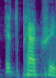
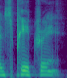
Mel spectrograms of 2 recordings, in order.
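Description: First: It uses the British pronunciation of the name. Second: It uses the American pronunciation of the name. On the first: "In Britain" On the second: "In America"

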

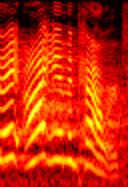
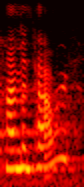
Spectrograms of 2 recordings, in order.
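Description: First: It sounds firm and full of authority. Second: It sounds unsure and questioning. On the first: The speaker is certain of having strength. The speaker calls it right. "Say it with authority and strength" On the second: The speaker doubts having strength. The speaker calls it wrong. "I'd be like"

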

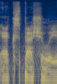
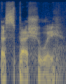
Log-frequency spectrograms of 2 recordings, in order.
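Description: First: The word has a regional, non-standard pronunciation. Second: The word has the standard pronunciation. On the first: This is how the other person says it. "you say especially" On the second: This is the usual way to say it. "instead of especially"

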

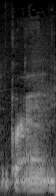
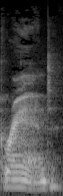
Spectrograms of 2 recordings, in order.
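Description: First: The word ends on n with no d. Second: The word ends with a clear d sound. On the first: The speaker calls it right. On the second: The speaker calls it wrong. "It's not Grand"

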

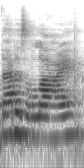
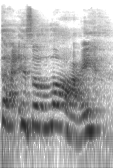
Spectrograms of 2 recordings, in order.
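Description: First: It is said in a calm, plain voice. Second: It is said loudly, in a yelling voice.

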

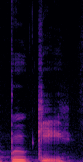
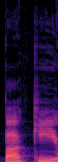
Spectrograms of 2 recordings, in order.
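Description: First: The first vowel sounds like the vowel in book. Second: The first vowel sounds like the vowel in but. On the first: The speaker calls it right. "is it actually ooh, the sound?" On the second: The speaker calls it wrong. "which I took to mean but"

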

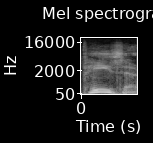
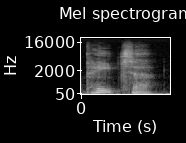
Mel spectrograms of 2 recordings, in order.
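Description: First: It is said like the town, Pisa. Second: It is said like the food, pizza. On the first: The speaker calls it right. "It's Pisa, isn't it? Not pizza" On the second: The speaker calls it wrong. "I've always called it the Leaning Tower of Pizza"

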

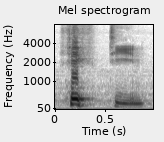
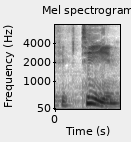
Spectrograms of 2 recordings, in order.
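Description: First: The stress is on the first syllable. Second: The stress is on the second syllable. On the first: The speaker calls it wrong. "not 15" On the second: The speaker calls it right. "you need to put the stress on teen syllable"

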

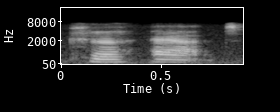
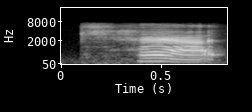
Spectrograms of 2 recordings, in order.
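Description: First: The sounds are split apart with a break. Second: The sounds are blended into one smooth word. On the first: The reader is sounding out each letter. The speaker calls it wrong. "instead of k-at" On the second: The reader has blended the sounds. The speaker calls it right. "connect them together so that you end up with cat"

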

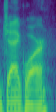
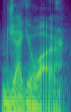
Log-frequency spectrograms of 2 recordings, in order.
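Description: First: It is said in a plain, everyday accent. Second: It is said in a posh European-sounding accent. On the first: "I always thought that was a Jaguar" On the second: "the very distinguished European voice"

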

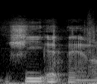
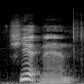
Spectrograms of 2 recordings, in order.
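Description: First: The words are said slowly and separately. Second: The words are said fast and run together.

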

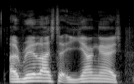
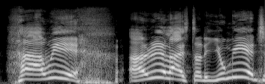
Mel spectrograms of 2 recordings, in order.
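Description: First: It is said in the speaker's ordinary voice. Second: It is said in an imitated, put-on voice.

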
